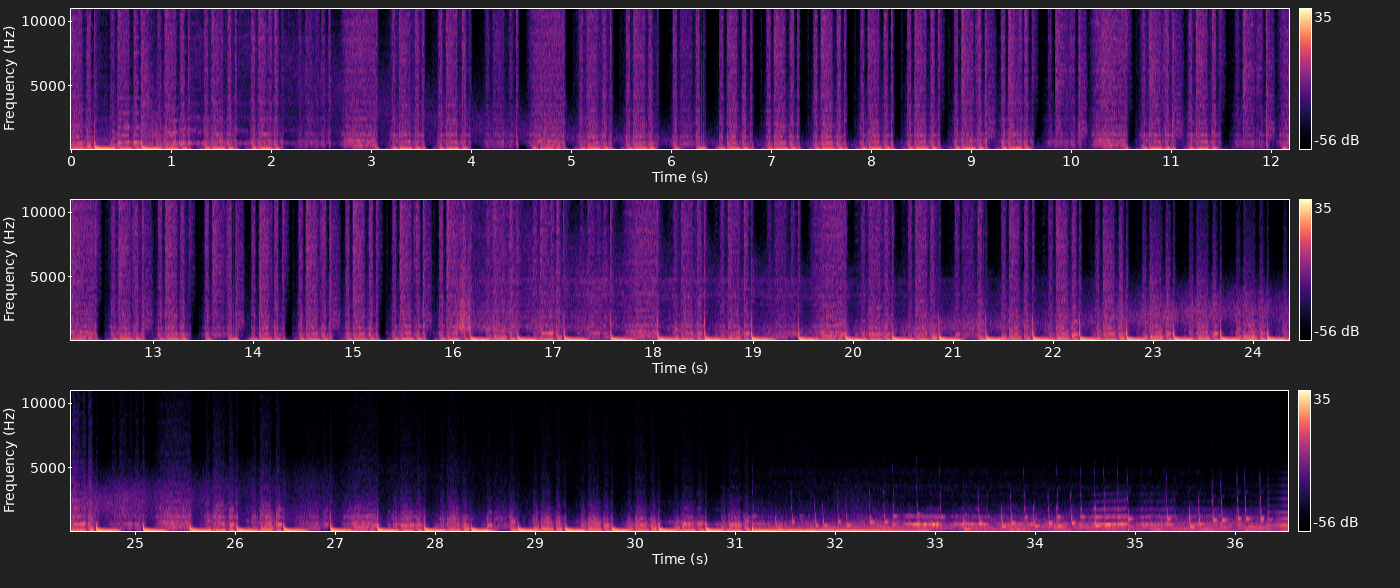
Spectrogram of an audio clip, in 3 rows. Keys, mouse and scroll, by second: 0.4 KP_7, 1.2-2.3 scroll down 4, 4.5 click, 5.4-9.7 drag, 10.7 Tab, 11.5 Tab, 13.7 click, 14.8 g, 22.1-24.6 drag, 24.6 scroll up 2, 26.0 g, 29.3 KP_0, 30.8 click, 32.0 z.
